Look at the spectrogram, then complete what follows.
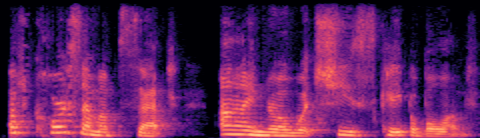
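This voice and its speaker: A woman's voice: medium pitch, big pitch swings, a little slow, darkish tone. A woman playing a fretful, intense, protective member of a household in a melodramatic mystery reading, in slightly dull sound. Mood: upset, defensive. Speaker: amateur reader, library staff. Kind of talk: dramatic reading of a murder mystery.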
